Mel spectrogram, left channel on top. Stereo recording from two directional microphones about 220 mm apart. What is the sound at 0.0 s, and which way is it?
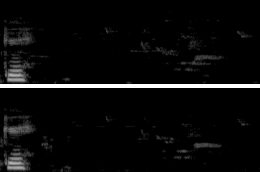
Speech, centre (ahead or behind).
